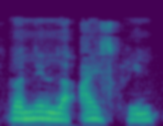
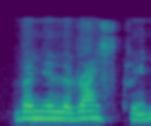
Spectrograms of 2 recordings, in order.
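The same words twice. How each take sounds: First: No R sound links vanilla and ice. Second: An R sound links vanilla and ice.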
